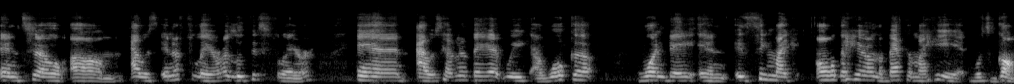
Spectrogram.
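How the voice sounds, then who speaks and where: A woman speaks at a moderate pace in a plain, everyday voice. Her pitch is medium, with ordinary variation. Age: 60s. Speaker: fashion model. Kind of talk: interview.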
